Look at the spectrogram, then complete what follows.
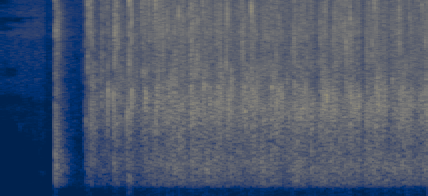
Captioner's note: applause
